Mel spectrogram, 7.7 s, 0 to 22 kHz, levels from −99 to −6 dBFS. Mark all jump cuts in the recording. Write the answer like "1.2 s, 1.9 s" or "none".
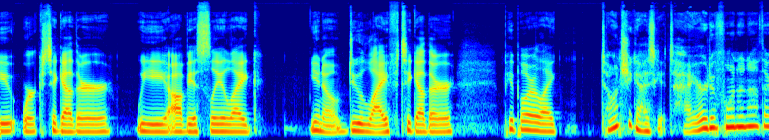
none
